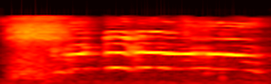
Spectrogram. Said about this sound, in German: Will der Hahn mich ja nicht verarschen? Denkt der ist witzig oder was?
